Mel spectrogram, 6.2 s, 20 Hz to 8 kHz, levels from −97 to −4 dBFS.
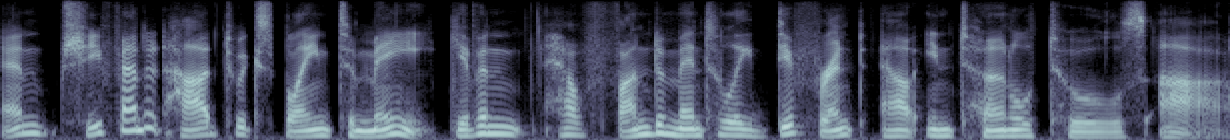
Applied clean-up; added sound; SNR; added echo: neural diffusion model UNIVERSE++.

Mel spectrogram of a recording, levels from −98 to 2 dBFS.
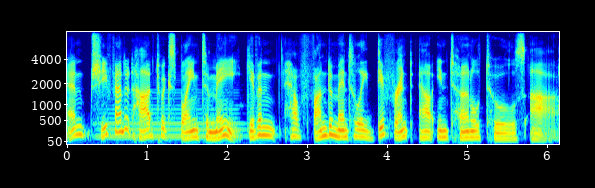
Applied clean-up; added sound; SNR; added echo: none; Bowed string instrument; 17 dB; none.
